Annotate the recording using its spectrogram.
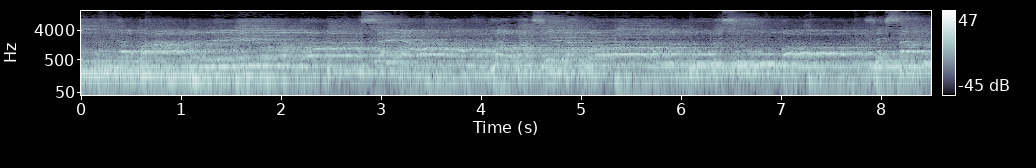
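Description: Live pop-rock band playing with several female singers singing the melody together, loud and steady.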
